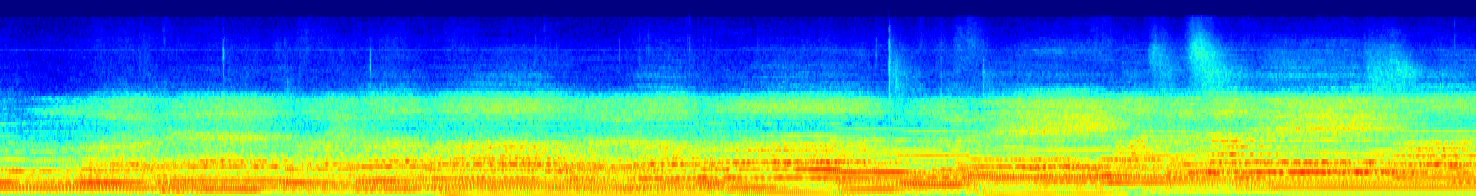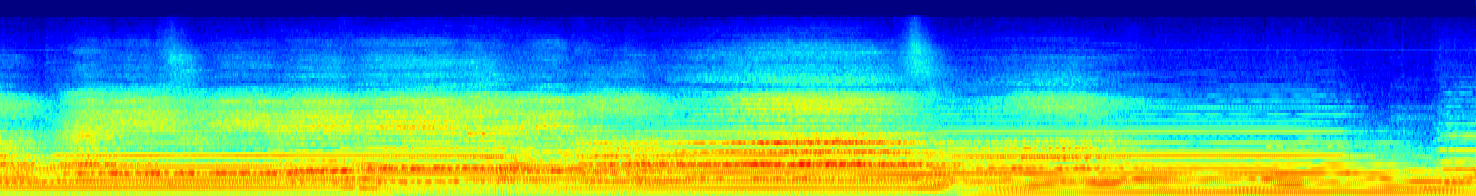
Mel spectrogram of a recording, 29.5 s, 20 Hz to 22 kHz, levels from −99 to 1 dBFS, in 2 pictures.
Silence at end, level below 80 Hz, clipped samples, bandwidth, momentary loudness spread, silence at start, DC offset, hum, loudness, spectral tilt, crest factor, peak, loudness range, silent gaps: 0 s; -40 dBFS; under 0.1%; 11 kHz; 6 LU; 0 s; under 0.1%; none; -22 LUFS; -7.5 dB/octave; 16 dB; -4 dBFS; 5 LU; none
